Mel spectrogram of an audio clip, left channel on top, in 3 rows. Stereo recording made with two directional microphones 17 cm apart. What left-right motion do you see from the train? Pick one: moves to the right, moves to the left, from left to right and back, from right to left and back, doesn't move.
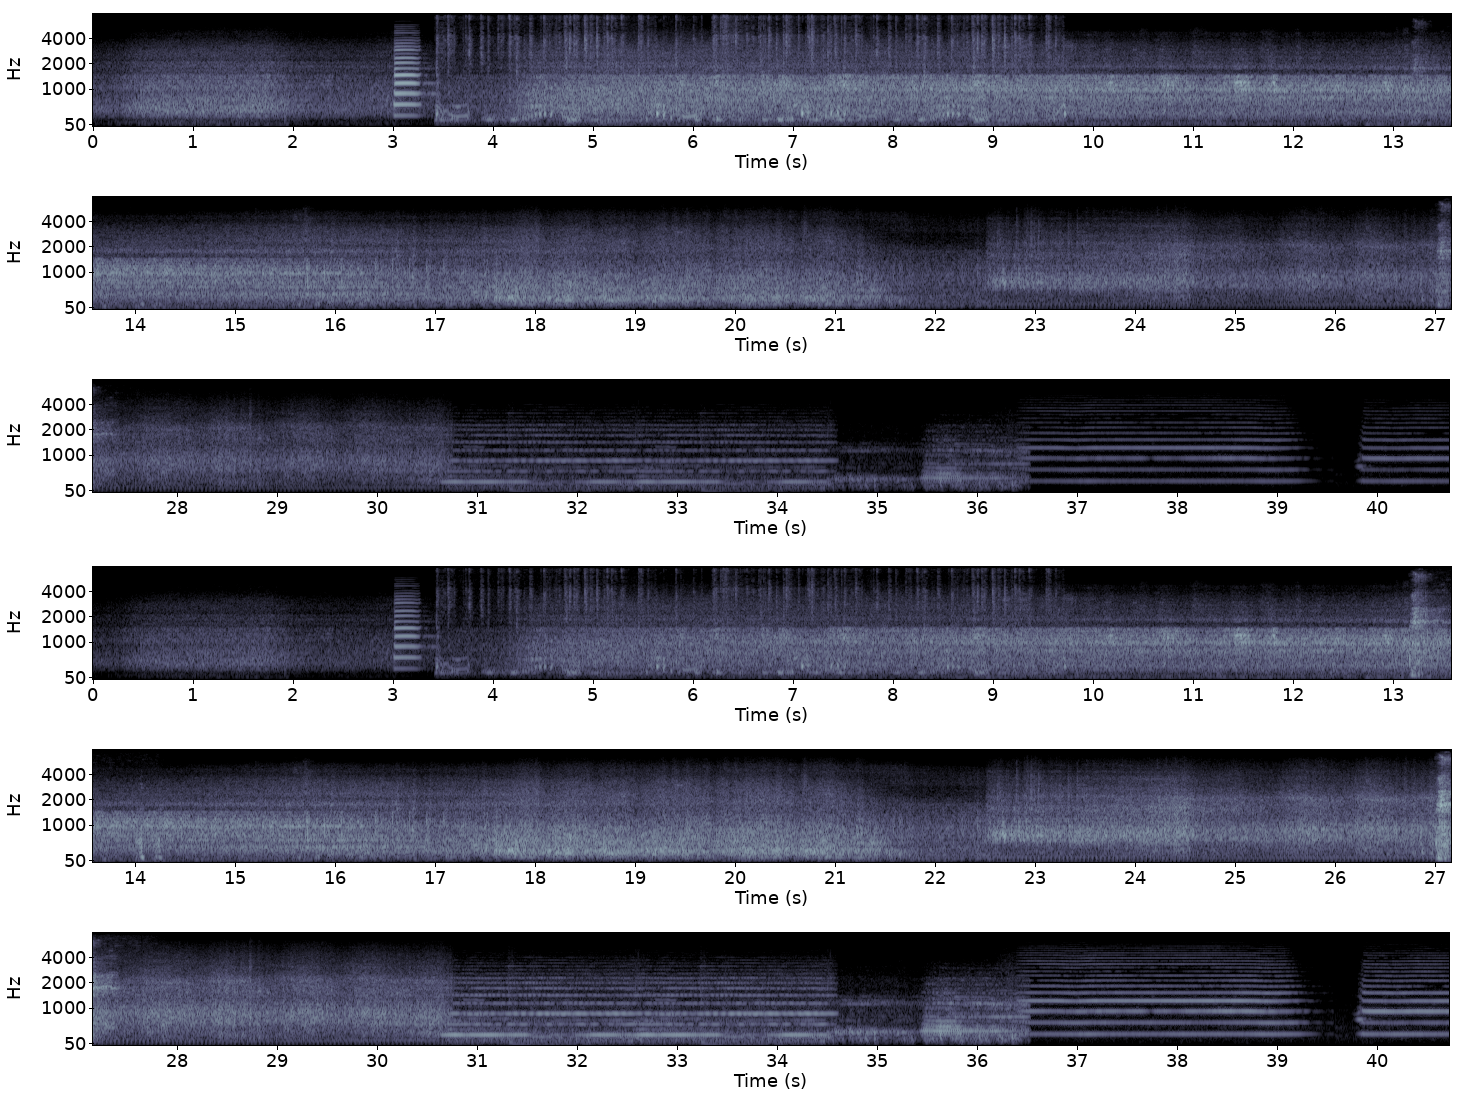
moves to the right.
